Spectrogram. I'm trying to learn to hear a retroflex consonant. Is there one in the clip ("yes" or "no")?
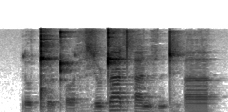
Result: yes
